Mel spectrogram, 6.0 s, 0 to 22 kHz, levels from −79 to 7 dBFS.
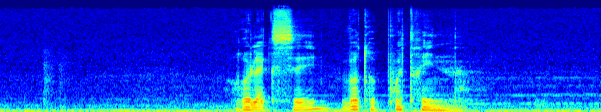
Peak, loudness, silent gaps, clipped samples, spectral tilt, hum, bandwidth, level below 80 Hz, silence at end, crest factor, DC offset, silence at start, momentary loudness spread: -2 dBFS; -20 LUFS; none; under 0.1%; -4.5 dB/octave; none; 17 kHz; -32 dBFS; 0 s; 22 dB; under 0.1%; 0 s; 21 LU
